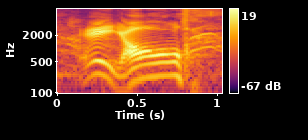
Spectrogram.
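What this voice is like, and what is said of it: Put-on American Southern accent. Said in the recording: “Imagine if it's like some southern.”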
